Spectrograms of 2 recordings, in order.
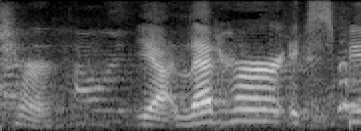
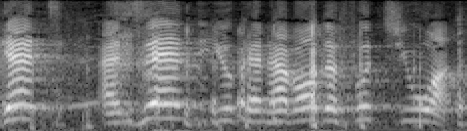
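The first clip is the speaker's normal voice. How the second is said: excited French flourish; 4 semitones higher, 7 dB louder than usual. Pretend. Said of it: "With a French accent".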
